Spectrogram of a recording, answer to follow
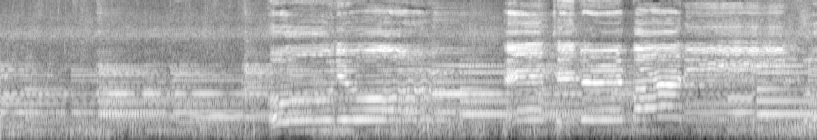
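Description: A man singing a blues-pop song while strumming an acoustic guitar through a small amplifier, with two long held notes that waver with vibrato about three and five seconds in.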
